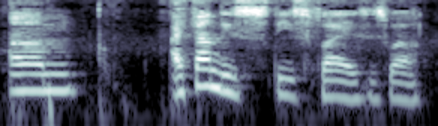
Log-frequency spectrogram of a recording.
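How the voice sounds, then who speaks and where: A speaker with a slight lisp giving a casual, unscripted show-and-tell in a halting, self-correcting way. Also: mid-range voice, darkish tone, slightly rough. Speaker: presenter showing an old atlas.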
